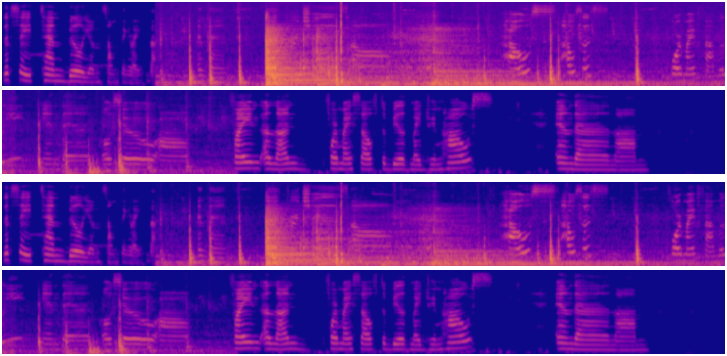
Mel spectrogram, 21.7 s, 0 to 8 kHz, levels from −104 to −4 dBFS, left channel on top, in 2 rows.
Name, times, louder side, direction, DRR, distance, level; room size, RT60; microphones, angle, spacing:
voice 1, 0.0-2.3 2.9-3.5 3.9-6.2 7.5-9.1 10.0-13.7 14.3-15.4 15.7-18.2 19.1-20.5, left 1 dB, 5° left, 5.9 m, -56 dB
sound 1, 2.3-11.0 11.4-11.5 11.7-13.1 13.6-13.7, left 3 dB, 85° left, 1.0 m, -42 dB
open air
head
